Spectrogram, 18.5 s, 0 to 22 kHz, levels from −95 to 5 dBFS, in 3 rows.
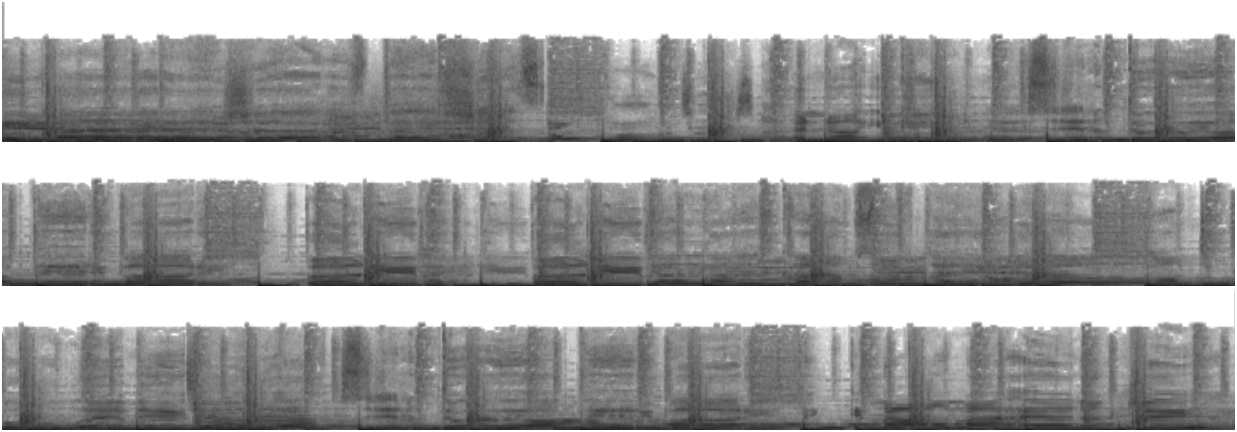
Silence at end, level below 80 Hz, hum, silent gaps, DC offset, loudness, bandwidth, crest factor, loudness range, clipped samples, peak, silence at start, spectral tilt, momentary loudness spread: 0 s; -18 dBFS; none; none; under 0.1%; -14 LUFS; 17 kHz; 12 dB; 1 LU; under 0.1%; 0 dBFS; 0 s; -5 dB/octave; 3 LU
